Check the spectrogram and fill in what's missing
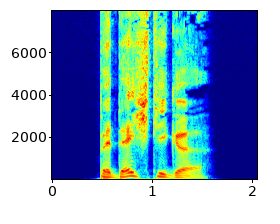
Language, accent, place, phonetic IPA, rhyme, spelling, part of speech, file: German, Germany, Berlin, [bəˈdɛçtɪɡə], -ɛçtɪɡə, bedächtige, adjective, De-bedächtige.ogg
- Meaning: inflection of bedächtig: 1. strong/mixed nominative/accusative feminine singular 2. strong nominative/accusative plural 3. weak nominative all-gender singular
